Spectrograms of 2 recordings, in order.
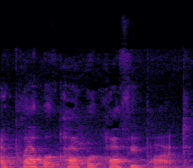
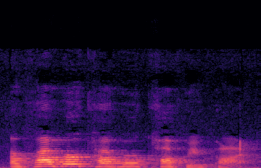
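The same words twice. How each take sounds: First: The words sound clear and crisp. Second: The words sound muffled and thick. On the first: "And then I take it out" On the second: "if you try it with this cork in your mouth too"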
